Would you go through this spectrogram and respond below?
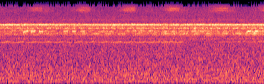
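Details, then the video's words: Crickets at night, a dense steady chorus of high, shrill trilling with a faint pulsing layer beneath, over a constant rushing broadband hiss. "Night Crickets sound effect"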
